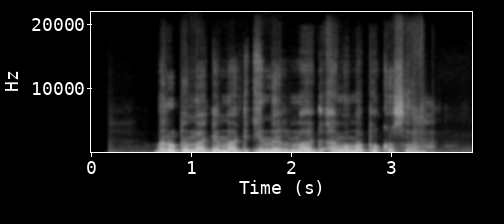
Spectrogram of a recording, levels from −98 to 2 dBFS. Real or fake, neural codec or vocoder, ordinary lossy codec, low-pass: fake; codec, 44.1 kHz, 7.8 kbps, DAC; none; none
